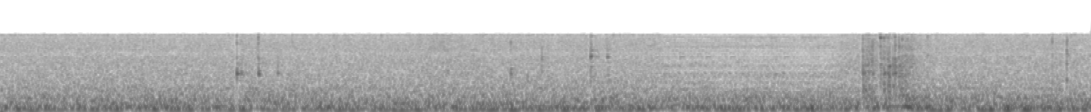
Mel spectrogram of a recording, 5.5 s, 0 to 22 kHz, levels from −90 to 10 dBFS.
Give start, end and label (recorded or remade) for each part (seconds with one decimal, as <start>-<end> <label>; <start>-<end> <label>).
0.0-3.3 recorded; 3.3-4.2 remade; 4.2-5.5 recorded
